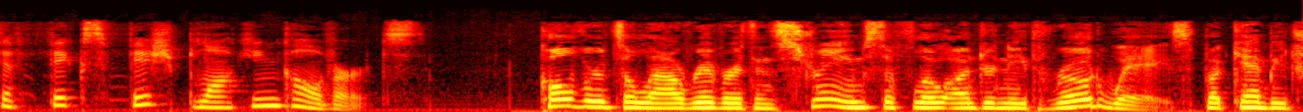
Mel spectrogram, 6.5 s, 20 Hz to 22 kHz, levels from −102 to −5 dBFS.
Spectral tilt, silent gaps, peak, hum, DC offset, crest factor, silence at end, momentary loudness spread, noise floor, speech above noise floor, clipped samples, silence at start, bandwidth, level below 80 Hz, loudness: -5 dB/octave; none; -10 dBFS; none; under 0.1%; 16 dB; 0 s; 10 LU; -62 dBFS; 35 dB; under 0.1%; 0 s; 10.5 kHz; -60 dBFS; -27 LUFS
